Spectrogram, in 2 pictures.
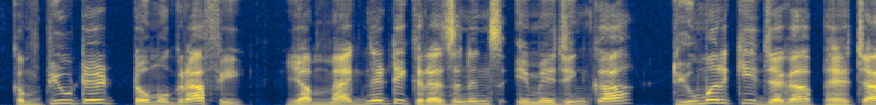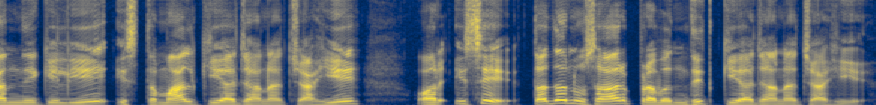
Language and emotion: Hindi, neutral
